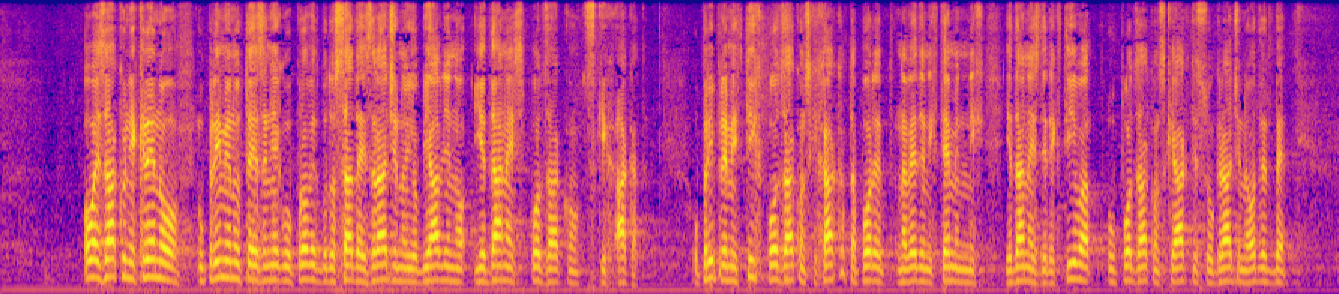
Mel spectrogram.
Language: Croatian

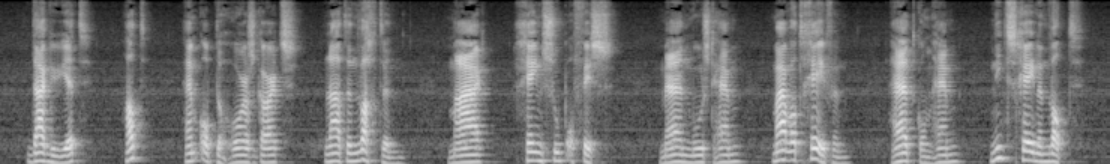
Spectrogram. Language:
Dutch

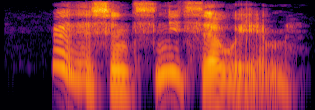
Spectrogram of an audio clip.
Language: Kabyle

